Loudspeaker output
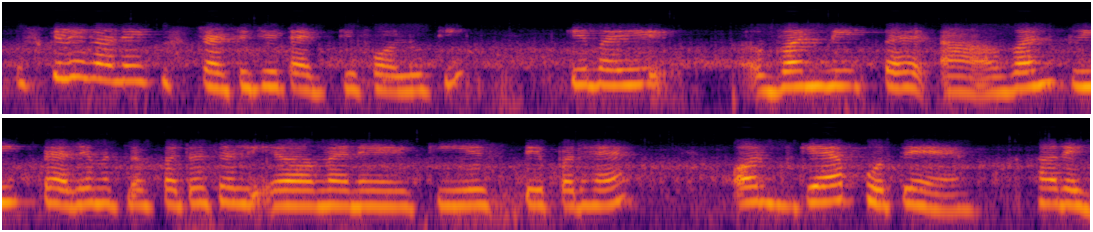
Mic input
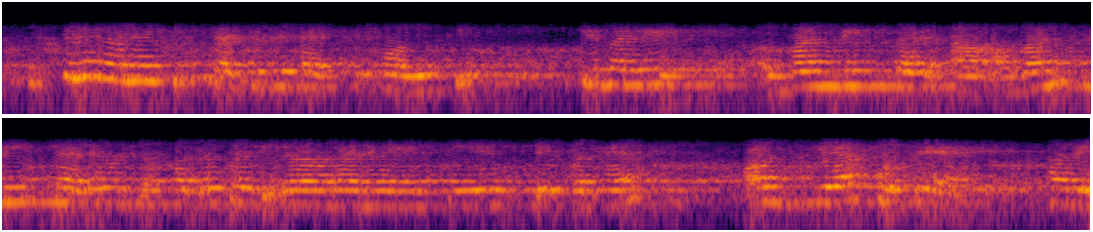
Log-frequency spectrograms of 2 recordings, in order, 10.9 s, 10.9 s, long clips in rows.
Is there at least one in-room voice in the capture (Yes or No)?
No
